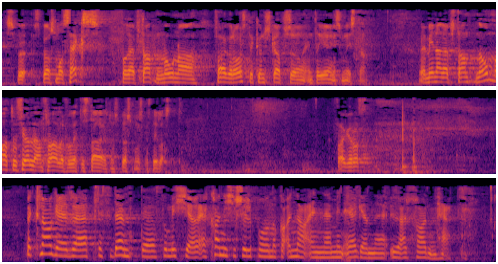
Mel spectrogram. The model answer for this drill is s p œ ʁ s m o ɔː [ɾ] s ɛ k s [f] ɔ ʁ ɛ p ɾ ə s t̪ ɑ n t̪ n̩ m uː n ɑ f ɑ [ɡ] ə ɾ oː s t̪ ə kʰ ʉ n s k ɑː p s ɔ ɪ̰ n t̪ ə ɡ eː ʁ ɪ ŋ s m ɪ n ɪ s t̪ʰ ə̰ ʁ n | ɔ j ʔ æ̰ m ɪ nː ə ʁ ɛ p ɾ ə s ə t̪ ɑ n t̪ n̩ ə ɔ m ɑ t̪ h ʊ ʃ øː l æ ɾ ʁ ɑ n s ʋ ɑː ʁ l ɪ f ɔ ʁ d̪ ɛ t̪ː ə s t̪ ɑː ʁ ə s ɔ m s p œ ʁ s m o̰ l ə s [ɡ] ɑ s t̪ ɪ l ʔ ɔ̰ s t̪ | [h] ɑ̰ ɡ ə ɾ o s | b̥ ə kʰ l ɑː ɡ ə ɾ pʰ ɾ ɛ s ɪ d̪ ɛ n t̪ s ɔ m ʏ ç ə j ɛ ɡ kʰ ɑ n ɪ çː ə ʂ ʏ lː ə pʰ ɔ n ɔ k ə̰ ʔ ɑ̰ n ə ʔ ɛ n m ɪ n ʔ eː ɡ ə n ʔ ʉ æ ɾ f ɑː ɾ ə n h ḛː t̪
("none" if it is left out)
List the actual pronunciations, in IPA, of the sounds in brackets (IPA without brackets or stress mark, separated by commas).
l, f, ɡ, k, f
